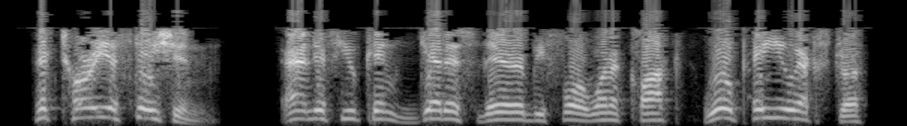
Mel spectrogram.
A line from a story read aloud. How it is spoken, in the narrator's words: young men shouting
